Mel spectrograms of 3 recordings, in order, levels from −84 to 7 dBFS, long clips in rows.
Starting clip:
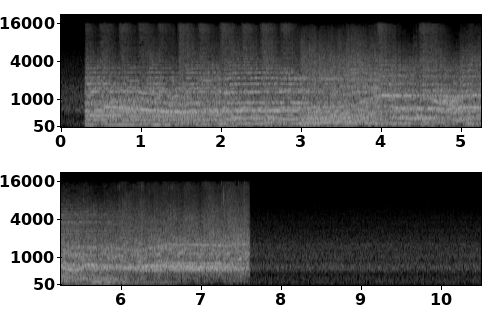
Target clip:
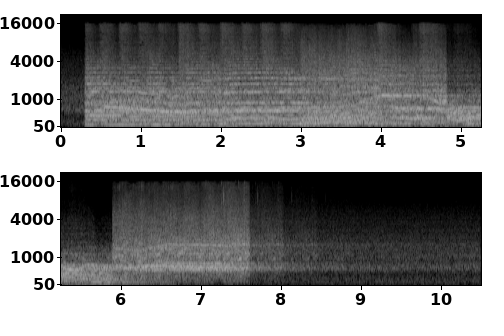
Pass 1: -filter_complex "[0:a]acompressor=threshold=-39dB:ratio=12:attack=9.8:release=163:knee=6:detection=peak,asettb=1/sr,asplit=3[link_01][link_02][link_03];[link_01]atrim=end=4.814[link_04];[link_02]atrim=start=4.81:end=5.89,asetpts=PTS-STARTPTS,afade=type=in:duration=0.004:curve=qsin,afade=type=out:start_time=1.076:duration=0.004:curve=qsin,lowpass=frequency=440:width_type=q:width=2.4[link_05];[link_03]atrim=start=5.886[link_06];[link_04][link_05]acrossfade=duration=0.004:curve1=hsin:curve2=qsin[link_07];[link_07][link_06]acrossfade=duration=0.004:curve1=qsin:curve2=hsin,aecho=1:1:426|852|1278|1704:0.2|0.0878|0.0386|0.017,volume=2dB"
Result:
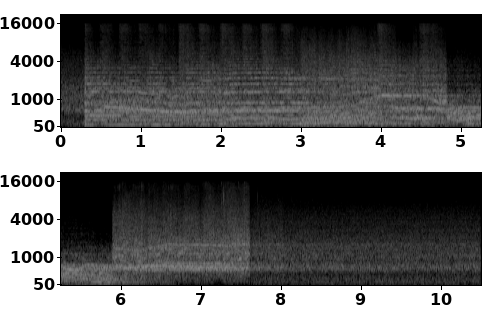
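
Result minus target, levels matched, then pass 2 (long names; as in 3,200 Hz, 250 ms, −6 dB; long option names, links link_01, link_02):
downward compressor: peak gain reduction +14 dB
-filter_complex "[0:a]asettb=1/sr,asplit=3[link_01][link_02][link_03];[link_01]atrim=end=4.814[link_04];[link_02]atrim=start=4.81:end=5.89,asetpts=PTS-STARTPTS,afade=type=in:duration=0.004:curve=qsin,afade=type=out:start_time=1.076:duration=0.004:curve=qsin,lowpass=frequency=440:width_type=q:width=2.4[link_05];[link_03]atrim=start=5.886[link_06];[link_04][link_05]acrossfade=duration=0.004:curve1=hsin:curve2=qsin[link_07];[link_07][link_06]acrossfade=duration=0.004:curve1=qsin:curve2=hsin,aecho=1:1:426|852|1278|1704:0.2|0.0878|0.0386|0.017,volume=2dB"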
